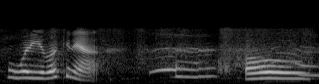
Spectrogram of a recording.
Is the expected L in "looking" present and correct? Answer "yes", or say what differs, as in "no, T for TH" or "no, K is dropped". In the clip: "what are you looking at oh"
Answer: yes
